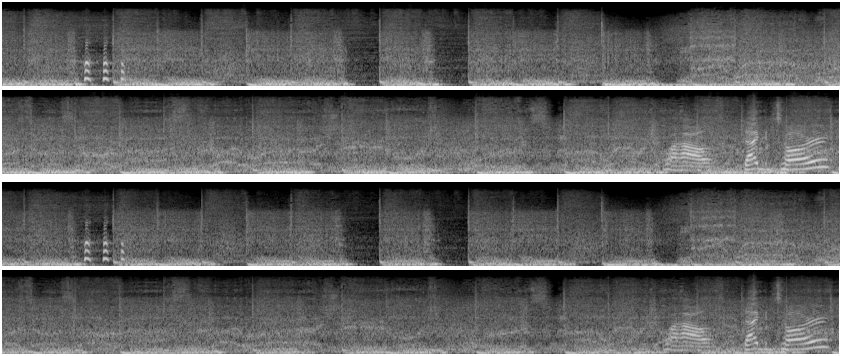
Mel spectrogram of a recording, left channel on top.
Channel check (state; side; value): quieter; right; 3.0 dB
